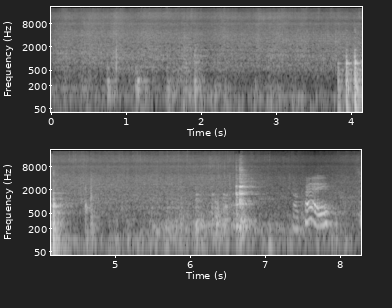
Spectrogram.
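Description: Vegetables stir-frying in a pan over high heat, a steady sizzle running throughout with occasional louder scrapes and clatters of stirring toward the end.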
